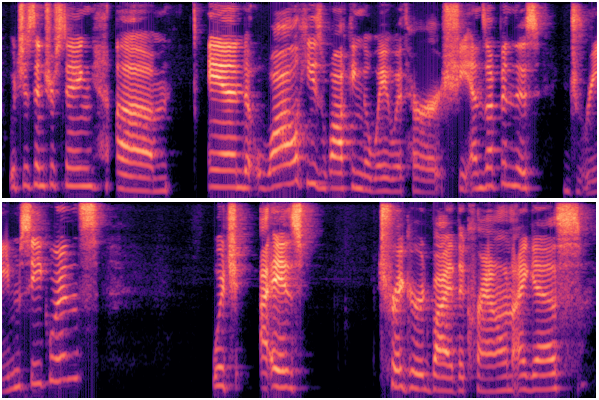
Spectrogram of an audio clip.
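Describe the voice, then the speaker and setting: A woman's voice: a little high, expressive, slow pace. A woman co-hosting a podcast, chatting casually as she retells an episode and acts out the characters' lines. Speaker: podcast co-host. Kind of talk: casual chat recapping a TV episode.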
